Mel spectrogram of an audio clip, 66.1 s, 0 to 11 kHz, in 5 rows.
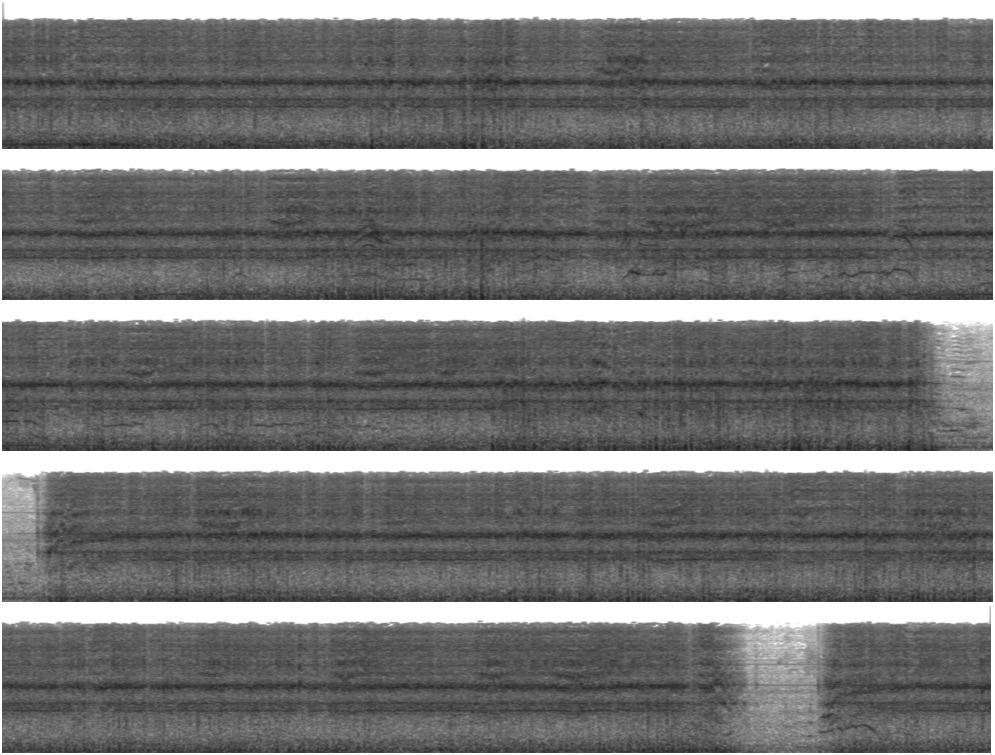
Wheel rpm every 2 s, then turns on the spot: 230, 230, 230, 230, 230, 230, 230, 230, 230, 230, 220, 220, 230, 230, 230, 230, 230, 230, 230, 110, 160, 220, 230, 230, 220, 230, 230, 230, 230, 230, 230, 90, 190.
none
